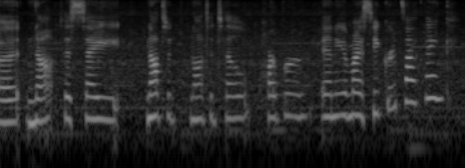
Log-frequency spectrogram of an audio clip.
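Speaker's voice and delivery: hushed, very quiet, dropped-down voice. Telling another speaker what they were told earlier, lowered voice. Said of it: "let me lower my voice".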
